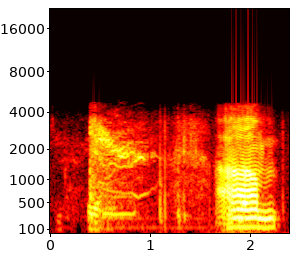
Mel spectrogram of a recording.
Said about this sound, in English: Come on, cat, go away.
